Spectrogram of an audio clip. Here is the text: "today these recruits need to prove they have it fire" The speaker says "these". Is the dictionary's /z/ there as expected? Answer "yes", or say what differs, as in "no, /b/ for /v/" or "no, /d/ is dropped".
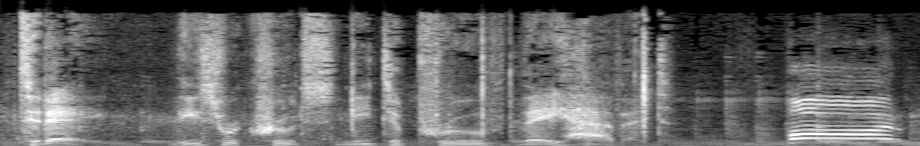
yes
